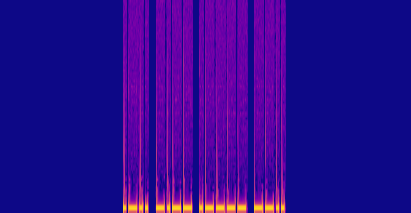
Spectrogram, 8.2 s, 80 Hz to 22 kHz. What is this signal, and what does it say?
Morse code, heard as a keyed tone, about 22 wpm, 700 Hz. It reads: LY1Z
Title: DXCC-100 Call Signs - 4 Characters - Repeated 3x - 22wpm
